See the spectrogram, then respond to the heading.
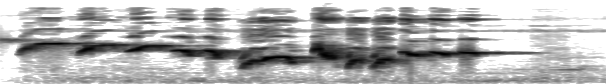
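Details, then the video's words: Magpie-robin in full voice at a songbird contest: a flowing phrase of whistled, warbling notes that slide downward and rise again, loud and clear, ending in a steady held whistle. "Burung MURAI GACOR bocor materi di gantangan durasi PANJANG"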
